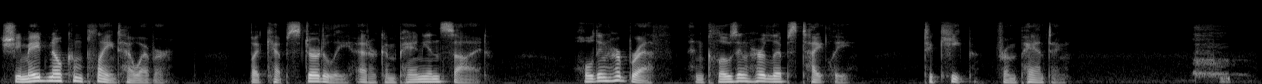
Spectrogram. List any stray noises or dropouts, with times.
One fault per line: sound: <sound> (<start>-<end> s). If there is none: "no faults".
sound: sigh (11.8-12.5 s)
